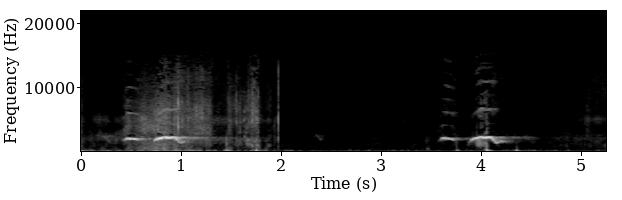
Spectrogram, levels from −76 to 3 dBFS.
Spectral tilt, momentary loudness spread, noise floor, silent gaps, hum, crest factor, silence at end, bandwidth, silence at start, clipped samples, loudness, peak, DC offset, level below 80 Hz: -2.5 dB/octave; 25 LU; -63 dBFS; none; none; 20 dB; 0.9 s; 15 kHz; 0 s; under 0.1%; -18 LUFS; -4 dBFS; under 0.1%; -44 dBFS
